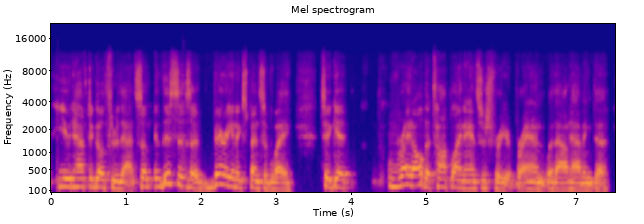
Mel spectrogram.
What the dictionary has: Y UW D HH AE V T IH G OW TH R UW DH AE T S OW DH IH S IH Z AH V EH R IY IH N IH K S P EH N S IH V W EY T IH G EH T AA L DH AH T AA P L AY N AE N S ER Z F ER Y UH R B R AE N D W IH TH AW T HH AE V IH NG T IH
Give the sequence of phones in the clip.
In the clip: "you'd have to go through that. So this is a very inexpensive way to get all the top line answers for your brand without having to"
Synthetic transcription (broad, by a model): Y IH D HH AE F T IH G OW TH R UW DH AE T S OW DH IH S IH Z AH V EH R IY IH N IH K S P EH N S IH V W EY T IH G EH T AA L DH AH T AA P L AY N AE N S ER Z F ER Y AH R B R AE N D W IH TH AW T HH AE V IH NG T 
